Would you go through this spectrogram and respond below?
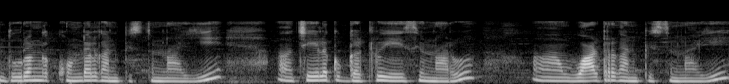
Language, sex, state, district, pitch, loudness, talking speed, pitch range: Telugu, female, Andhra Pradesh, Visakhapatnam, 170 Hz, -19 LUFS, 90 wpm, 155-185 Hz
